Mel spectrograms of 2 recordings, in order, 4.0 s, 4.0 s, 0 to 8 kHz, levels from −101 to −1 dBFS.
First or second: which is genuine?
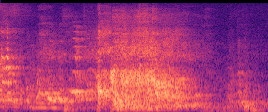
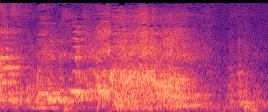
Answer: first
